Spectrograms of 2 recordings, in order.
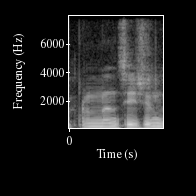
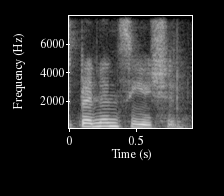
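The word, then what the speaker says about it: pronunciation: Container बहुत अलग-अलग words को अलग-अलग प्रोनंसिएशन को प्रोनाउंसिएशन बोलते हैं। वो बहुत गलत होता है। इट्स प्रोनंसिएशन। बिल्कुल।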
